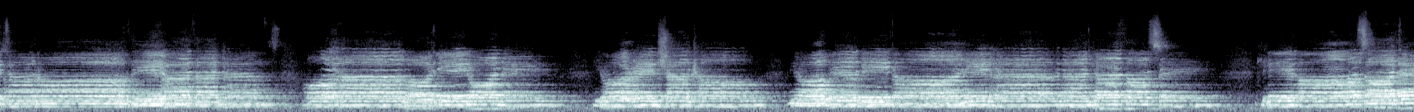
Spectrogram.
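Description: Unaccompanied choir singing in phrases of several seconds, with short breaks for breath between them.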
